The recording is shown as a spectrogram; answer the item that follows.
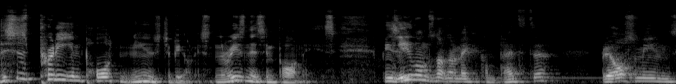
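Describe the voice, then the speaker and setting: A man speaks quietly with a British accent. His voice is somewhat breathy, with lively intonation. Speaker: crypto trading youtuber. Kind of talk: casual market commentary to camera. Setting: hotel room. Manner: kept quiet, voice lowered.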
